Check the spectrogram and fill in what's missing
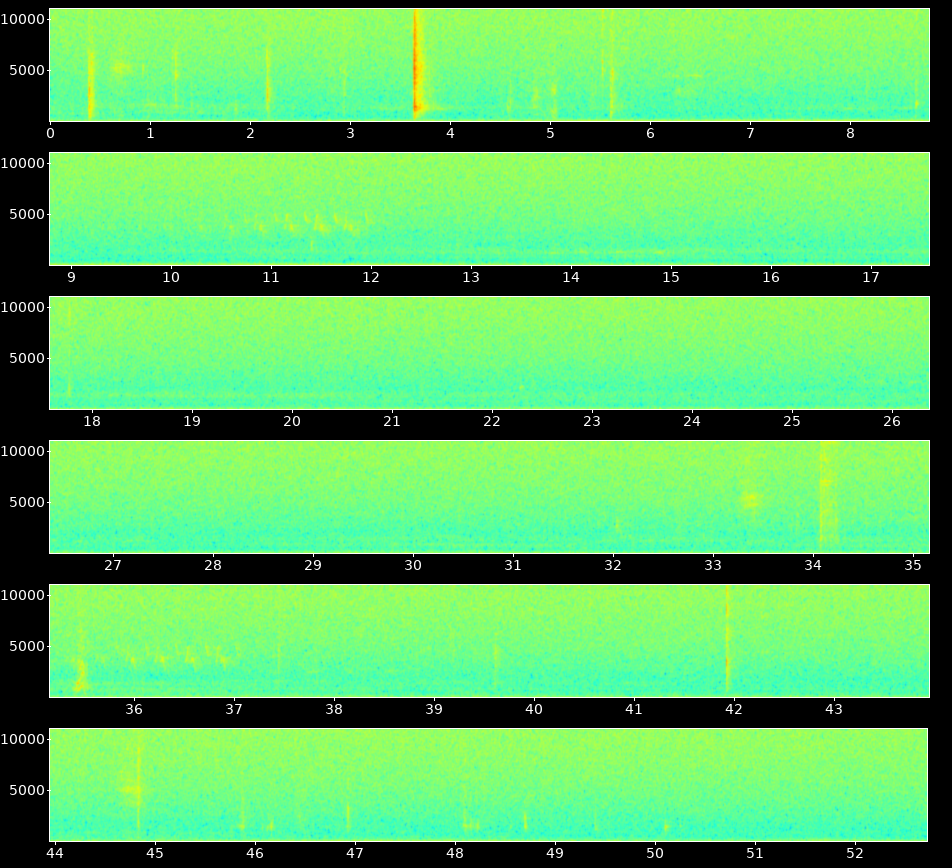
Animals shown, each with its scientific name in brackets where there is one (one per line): American Crow (Corvus brachyrhynchos)
Ovenbird (Seiurus aurocapilla)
